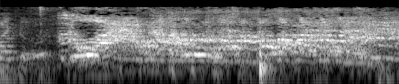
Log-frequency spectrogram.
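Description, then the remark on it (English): A group of people in a pool at night yelling together in a loud, sustained burst of overlapping voices that fills the space, rising sharply after a brief quieter moment and continuing steadily throughout. “Yeah, we've been yelling it all night in the pool.”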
